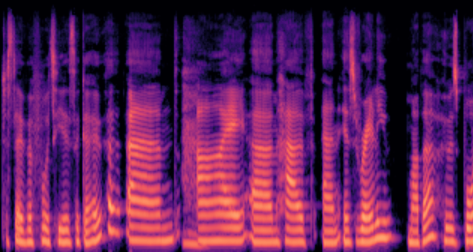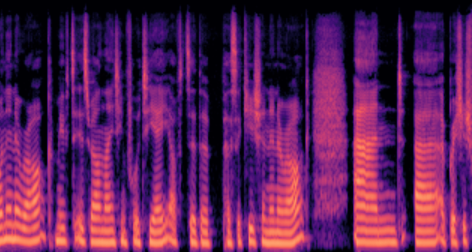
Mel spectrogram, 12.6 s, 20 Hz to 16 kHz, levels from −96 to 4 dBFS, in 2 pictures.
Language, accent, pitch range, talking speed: English, British, 170-205 Hz, 150 wpm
